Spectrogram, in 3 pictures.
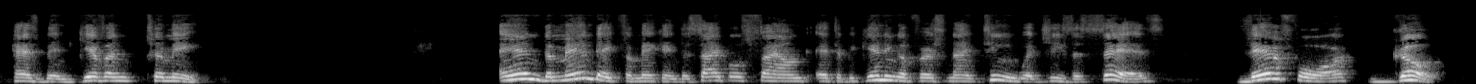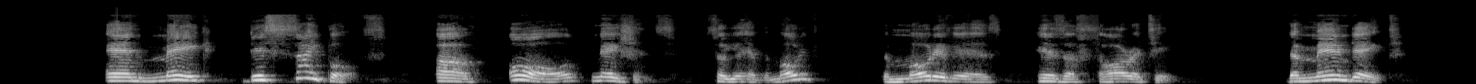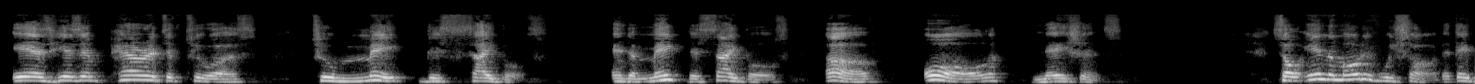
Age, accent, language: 50-69, American, English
